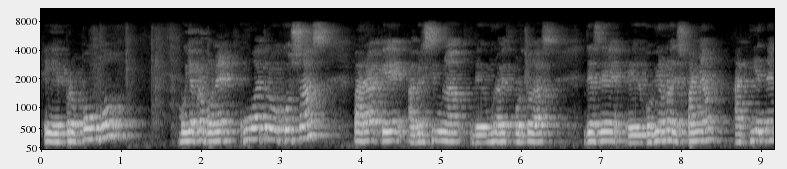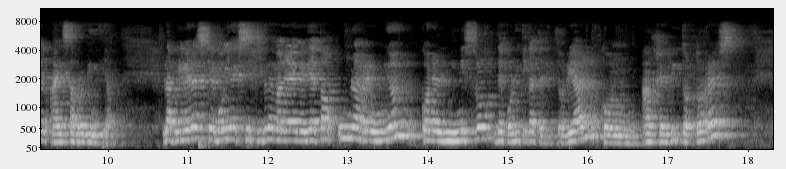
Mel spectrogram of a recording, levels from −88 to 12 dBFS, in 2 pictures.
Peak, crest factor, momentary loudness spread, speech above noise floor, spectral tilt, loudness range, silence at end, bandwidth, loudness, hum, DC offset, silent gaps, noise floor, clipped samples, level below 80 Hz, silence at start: -4 dBFS; 14 dB; 7 LU; 28 dB; -6.5 dB/octave; 3 LU; 0.4 s; 8 kHz; -17 LUFS; none; under 0.1%; none; -44 dBFS; under 0.1%; -62 dBFS; 0.05 s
